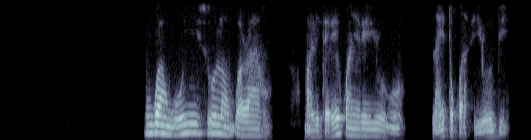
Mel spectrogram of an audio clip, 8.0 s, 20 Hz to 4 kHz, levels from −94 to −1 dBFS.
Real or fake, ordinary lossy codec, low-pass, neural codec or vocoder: real; Opus, 24 kbps; 3.6 kHz; none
